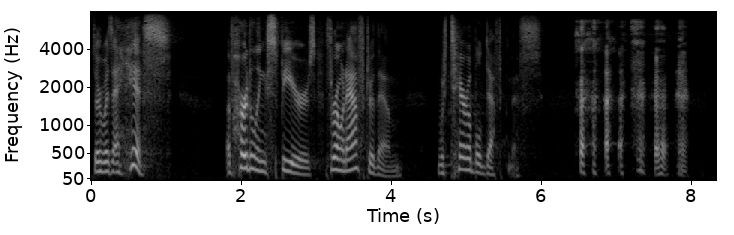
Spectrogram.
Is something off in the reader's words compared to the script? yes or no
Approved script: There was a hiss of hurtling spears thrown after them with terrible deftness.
no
